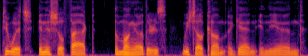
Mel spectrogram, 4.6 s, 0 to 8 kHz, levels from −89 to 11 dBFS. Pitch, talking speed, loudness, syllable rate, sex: 100 Hz, 170 wpm, -18 LUFS, 4.3 syllables/s, male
